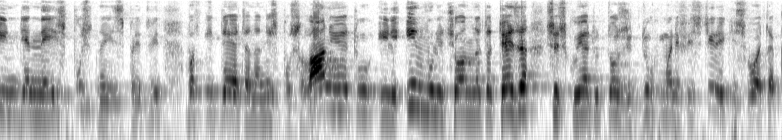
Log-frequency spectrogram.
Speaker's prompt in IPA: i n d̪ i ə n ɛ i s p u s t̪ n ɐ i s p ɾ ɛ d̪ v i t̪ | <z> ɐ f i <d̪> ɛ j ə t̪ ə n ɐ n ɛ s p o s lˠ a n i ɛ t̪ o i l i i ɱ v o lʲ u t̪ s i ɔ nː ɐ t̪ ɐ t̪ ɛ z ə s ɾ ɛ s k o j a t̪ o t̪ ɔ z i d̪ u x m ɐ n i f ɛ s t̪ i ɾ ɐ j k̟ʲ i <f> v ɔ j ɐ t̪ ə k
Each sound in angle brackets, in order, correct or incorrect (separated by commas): incorrect, correct, incorrect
